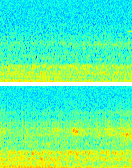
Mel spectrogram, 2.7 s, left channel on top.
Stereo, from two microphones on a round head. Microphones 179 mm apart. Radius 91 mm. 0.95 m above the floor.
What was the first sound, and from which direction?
Only background noise.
